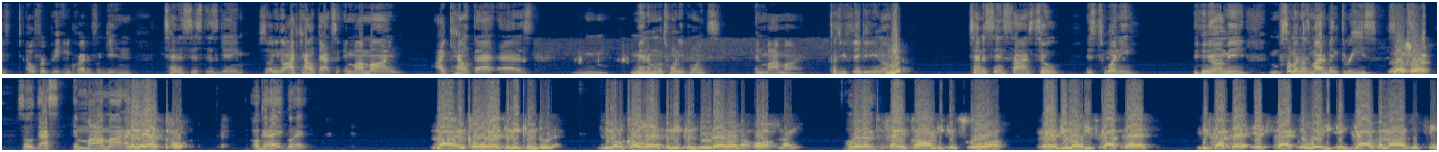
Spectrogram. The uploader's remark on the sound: He also takes live phone calls from fans around the world.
